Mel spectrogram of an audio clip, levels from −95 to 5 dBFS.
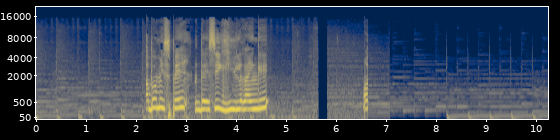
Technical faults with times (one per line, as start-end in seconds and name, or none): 5.64-5.83 corrupt frame muted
